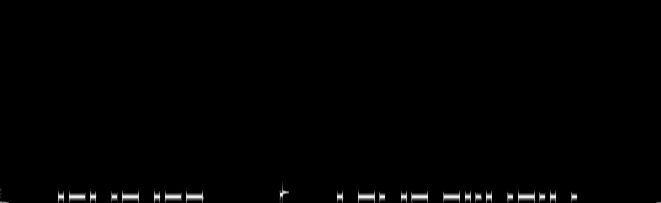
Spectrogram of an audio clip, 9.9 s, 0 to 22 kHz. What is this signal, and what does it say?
Morse code, heard as a keyed tone, about 16 wpm, 700 Hz. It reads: RAW ENABLE
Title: Sentences from Top 1500 Words - New Word Drill - 15wpm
